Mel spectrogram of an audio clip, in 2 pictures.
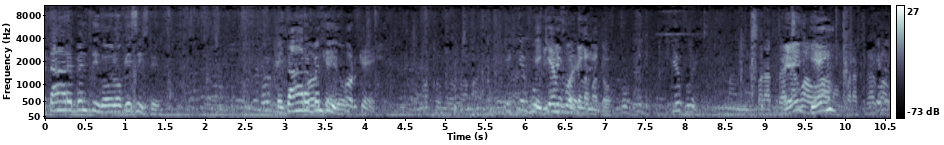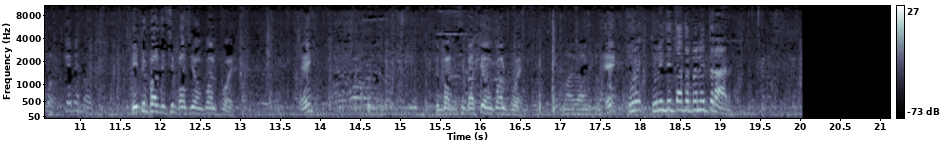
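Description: A crowd of men talks over one another outdoors.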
